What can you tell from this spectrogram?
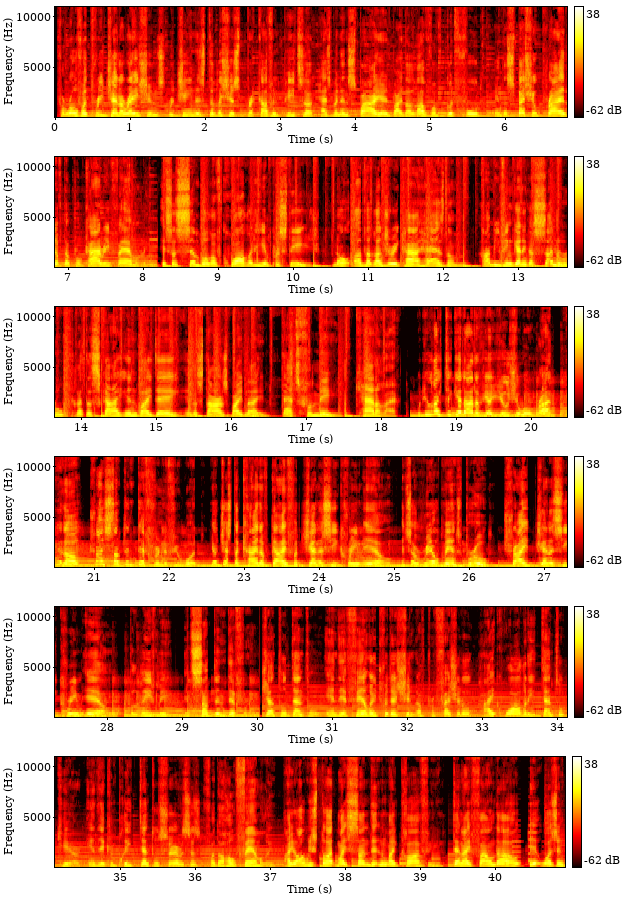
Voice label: commercial

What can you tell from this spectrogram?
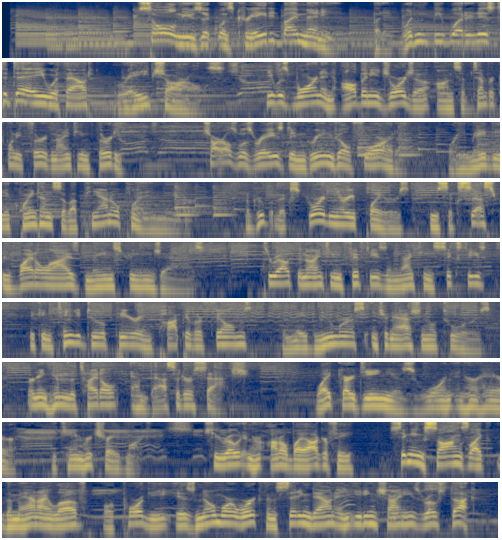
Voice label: DOCUMENTARY

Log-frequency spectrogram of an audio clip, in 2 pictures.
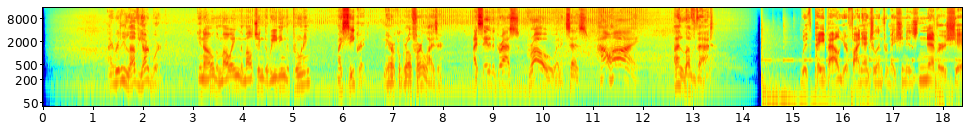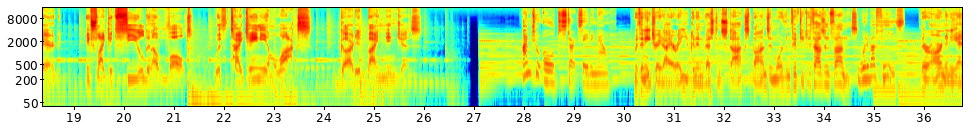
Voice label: commercial

